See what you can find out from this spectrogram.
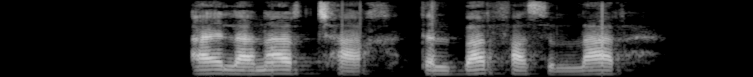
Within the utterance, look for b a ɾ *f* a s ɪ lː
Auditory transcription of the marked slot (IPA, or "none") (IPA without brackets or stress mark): f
